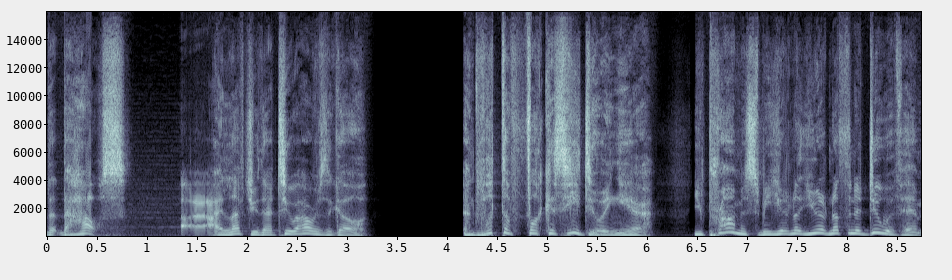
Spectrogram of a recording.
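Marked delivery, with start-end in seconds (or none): 1.3-8.8 in shock. Voicing a character who finds his partner with someone else, in shock. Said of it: "As he looks at Graven in shock".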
